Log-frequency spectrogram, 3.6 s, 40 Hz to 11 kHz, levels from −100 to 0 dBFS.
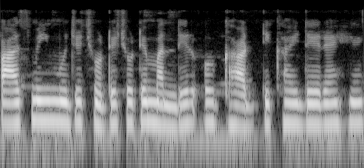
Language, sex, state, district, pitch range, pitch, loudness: Hindi, female, Uttar Pradesh, Varanasi, 170-180 Hz, 175 Hz, -19 LUFS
